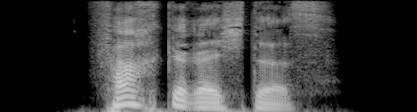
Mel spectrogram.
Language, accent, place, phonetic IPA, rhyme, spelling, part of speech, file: German, Germany, Berlin, [ˈfaxɡəˌʁɛçtəs], -axɡəʁɛçtəs, fachgerechtes, adjective, De-fachgerechtes.ogg
- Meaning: strong/mixed nominative/accusative neuter singular of fachgerecht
